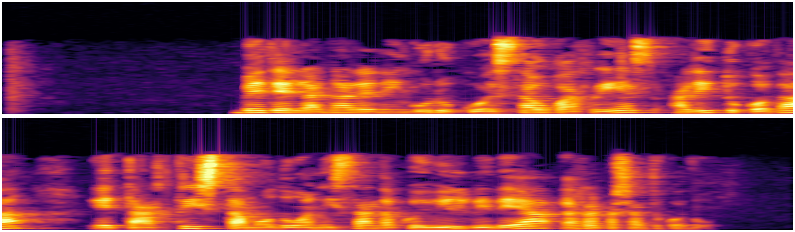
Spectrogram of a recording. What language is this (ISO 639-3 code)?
eus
